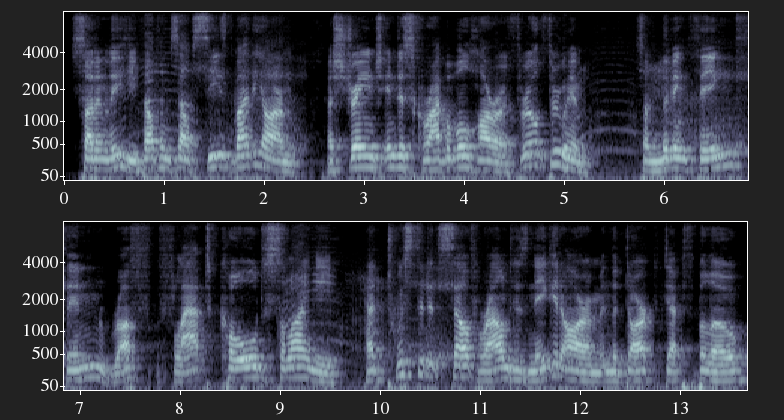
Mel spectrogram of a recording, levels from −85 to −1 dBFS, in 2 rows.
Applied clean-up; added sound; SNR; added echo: neural separator model SepFormer DNS4.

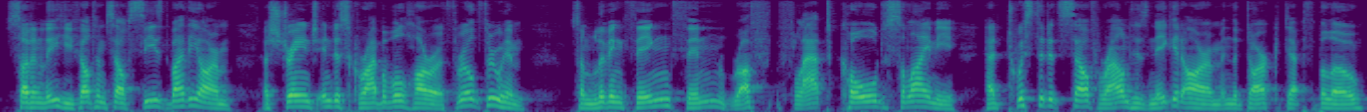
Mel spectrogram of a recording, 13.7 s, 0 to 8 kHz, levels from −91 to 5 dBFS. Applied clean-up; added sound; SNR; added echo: none; none; none; none.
